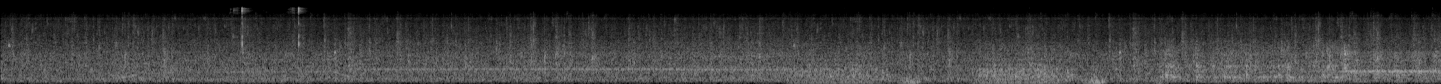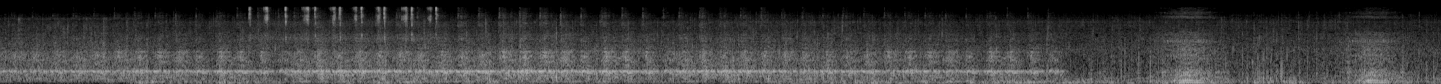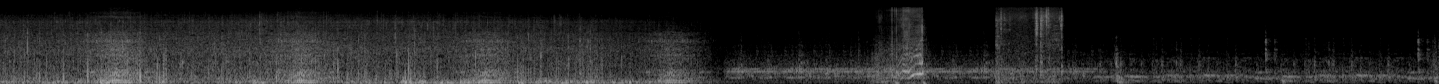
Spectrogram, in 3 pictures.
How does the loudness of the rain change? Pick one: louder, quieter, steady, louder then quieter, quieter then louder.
steady.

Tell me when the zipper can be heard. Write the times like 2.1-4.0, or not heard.
37.5-38.1.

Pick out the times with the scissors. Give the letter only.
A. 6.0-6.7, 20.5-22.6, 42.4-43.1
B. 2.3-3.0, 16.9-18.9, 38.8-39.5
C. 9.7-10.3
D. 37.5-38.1
B.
